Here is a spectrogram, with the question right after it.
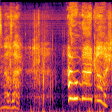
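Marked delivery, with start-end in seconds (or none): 1.4-2.2 a sudden high gasp of surprise; a much higher, startled oh my gosh; surprised. Retold or imitated. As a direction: jump up high, caught off guard. Surprised by a friend behind her.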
